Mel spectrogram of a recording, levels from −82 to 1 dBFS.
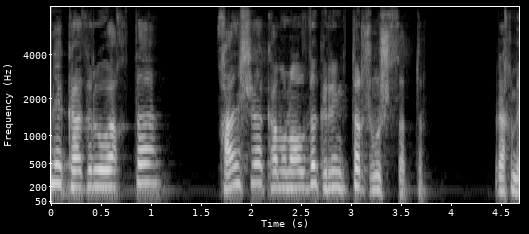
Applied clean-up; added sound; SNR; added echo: neural mask model RNNoise.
